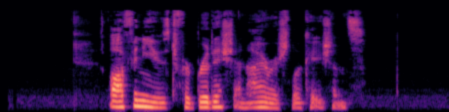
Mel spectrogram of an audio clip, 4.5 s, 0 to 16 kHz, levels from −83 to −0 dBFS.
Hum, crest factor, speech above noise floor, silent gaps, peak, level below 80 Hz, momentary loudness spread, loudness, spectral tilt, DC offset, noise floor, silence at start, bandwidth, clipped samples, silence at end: none; 20 dB; 41 dB; none; -2 dBFS; -70 dBFS; 13 LU; -22 LUFS; -5.5 dB/octave; under 0.1%; -63 dBFS; 0.75 s; 11.5 kHz; under 0.1%; 0.85 s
